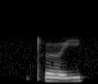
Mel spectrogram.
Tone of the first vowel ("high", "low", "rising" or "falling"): low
